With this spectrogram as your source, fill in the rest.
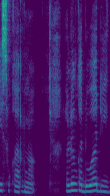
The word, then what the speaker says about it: Soekarno: Yang pertama terdapat Oe yang dibaca menjadi U. Contoh kalimatnya di sini adalah Soekarno yang dibaca menjadi Soekarno.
